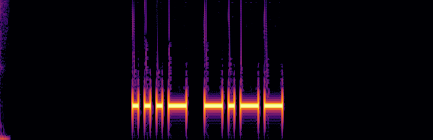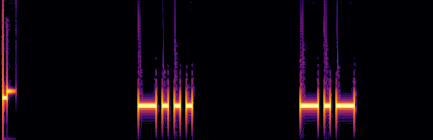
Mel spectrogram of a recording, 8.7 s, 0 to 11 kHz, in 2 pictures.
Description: Morse code, heard as a keyed tone, about 20 wpm, spaced as for 10 wpm, 700 Hz. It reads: VY BK
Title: Top 90 QSO Elements - 6x Character Spacing - 20wpm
